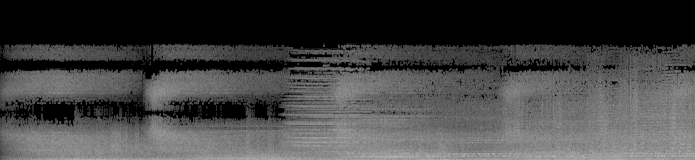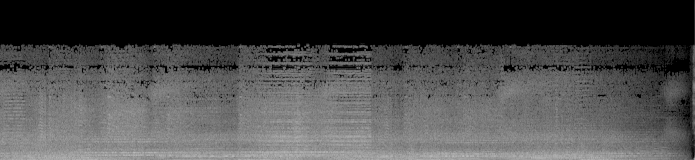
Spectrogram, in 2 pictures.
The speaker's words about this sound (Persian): صدای یه جورایی صدایی میشه گفت تکنولوژی هم توشه انگار یه کارخونه راهباست یه صدای خیلی عجیب غریبی که مثلا صنعتی و معنویه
